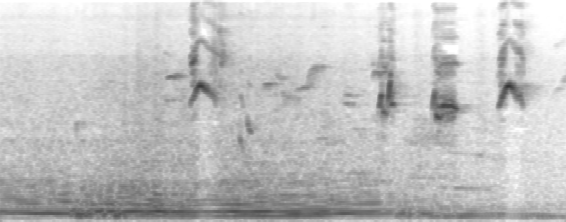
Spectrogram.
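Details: Koci lure song for untrained birds, tail opened; scattered loud arched chirps and a short falling note, set against a strong low rumbling background noise.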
